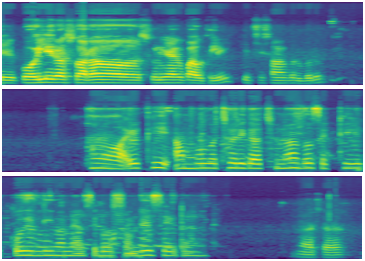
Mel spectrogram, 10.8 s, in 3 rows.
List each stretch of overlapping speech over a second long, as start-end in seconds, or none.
none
